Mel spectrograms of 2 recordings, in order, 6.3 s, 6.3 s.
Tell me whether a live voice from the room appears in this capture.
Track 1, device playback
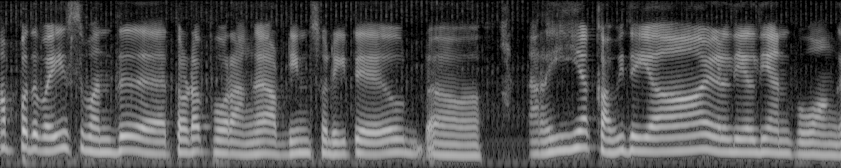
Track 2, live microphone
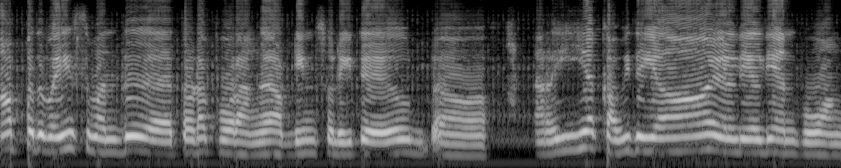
No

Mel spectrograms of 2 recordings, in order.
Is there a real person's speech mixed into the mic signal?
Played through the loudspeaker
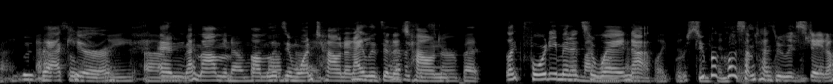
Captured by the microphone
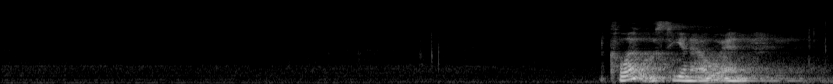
Yes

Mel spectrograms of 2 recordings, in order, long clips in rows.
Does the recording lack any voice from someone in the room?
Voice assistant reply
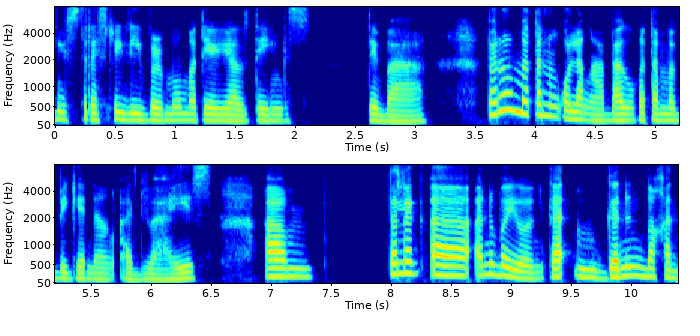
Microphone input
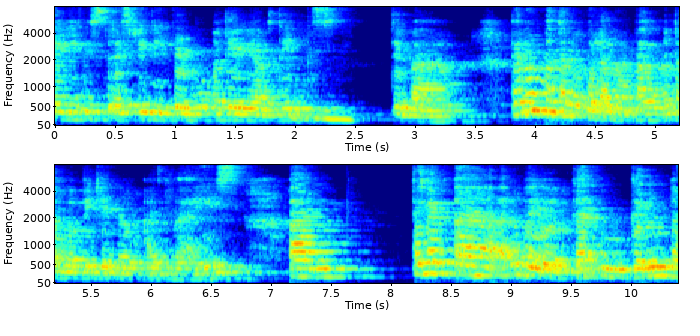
No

